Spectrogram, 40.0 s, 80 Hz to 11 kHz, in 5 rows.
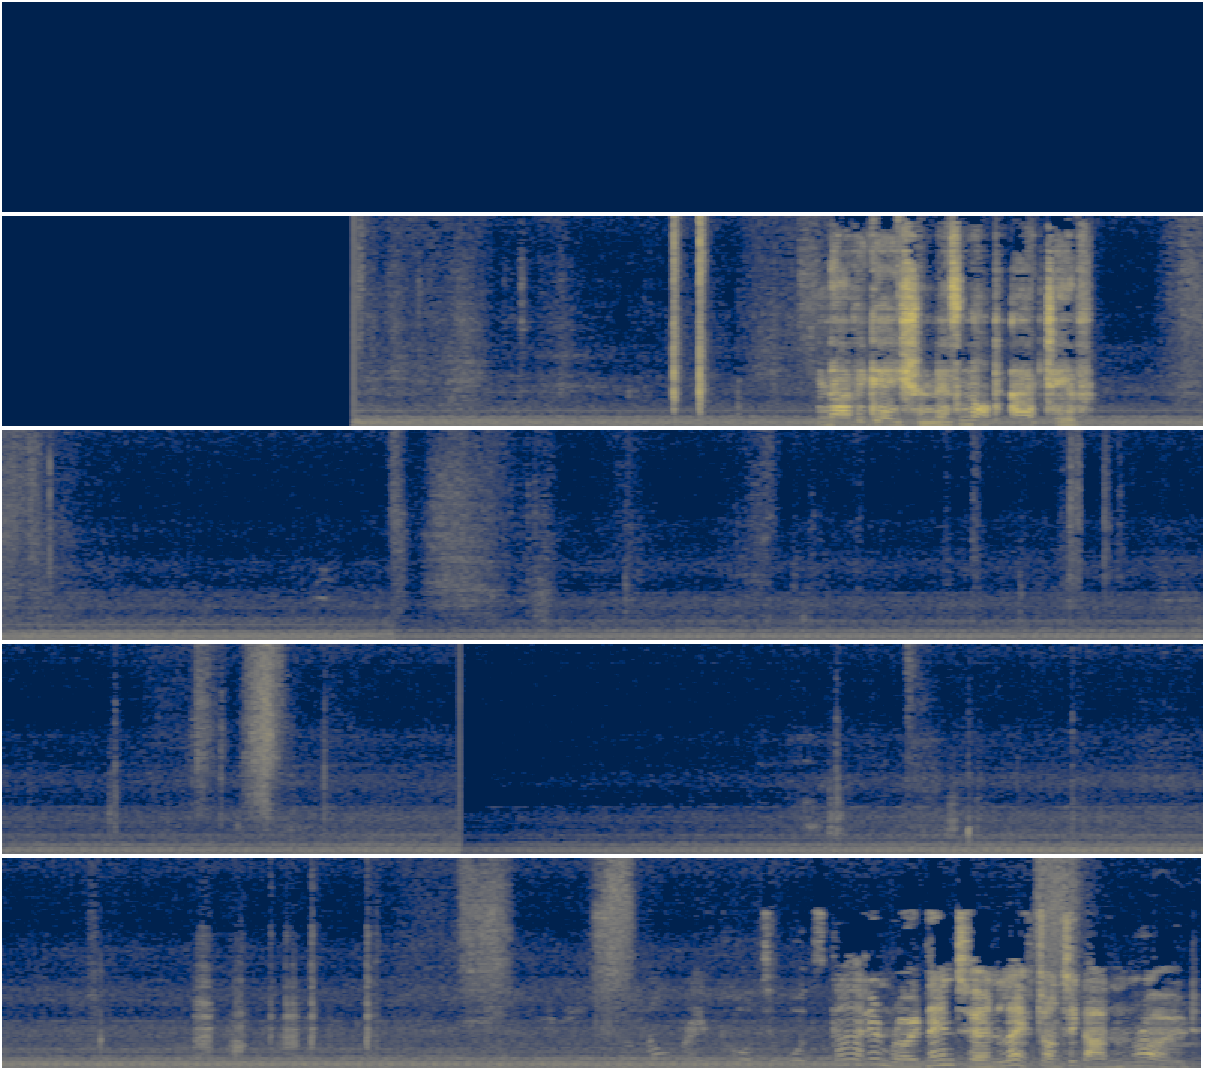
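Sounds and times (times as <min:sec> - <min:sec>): car engine idling: 0:10.4 - 0:40.0.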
